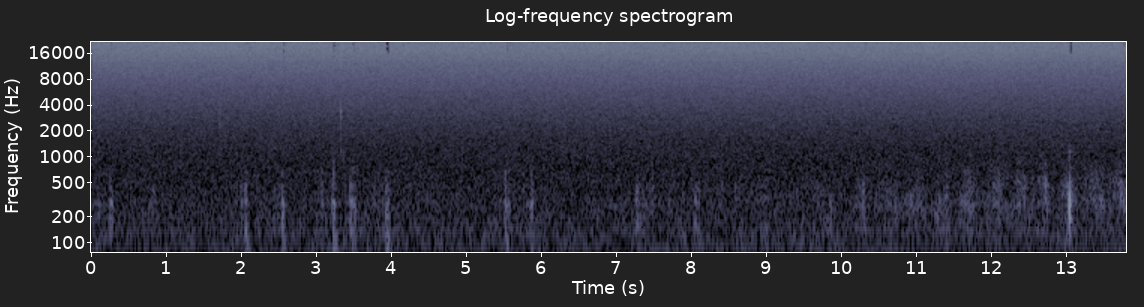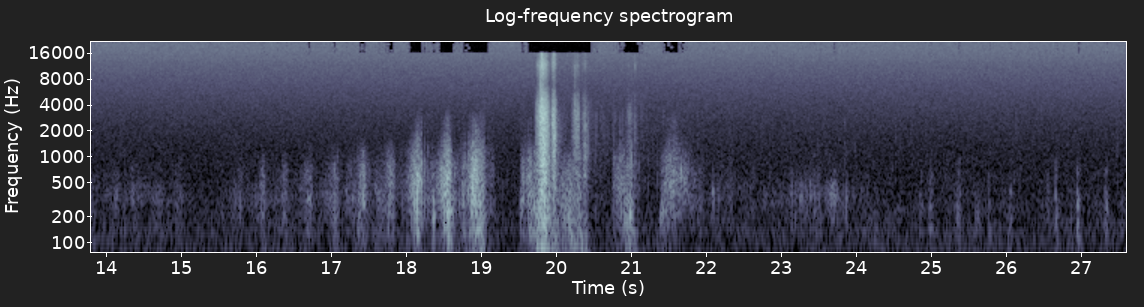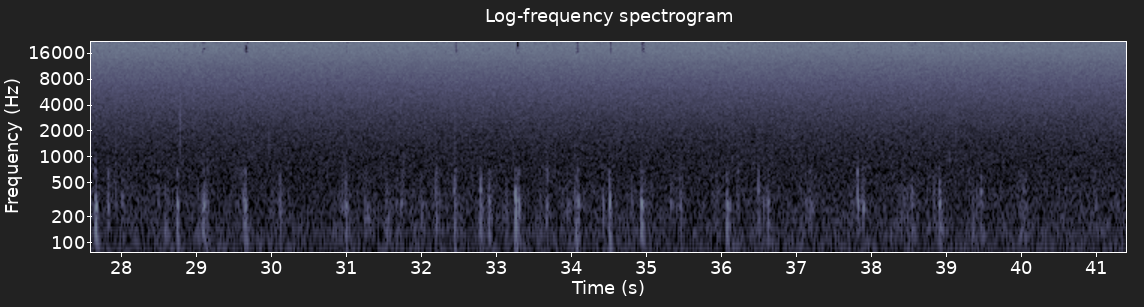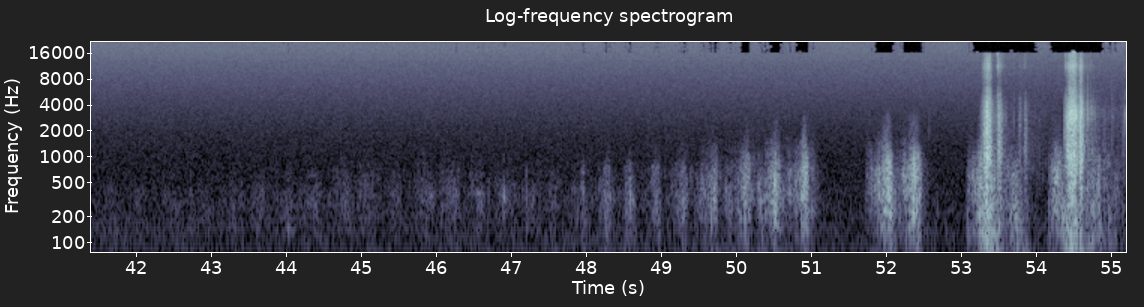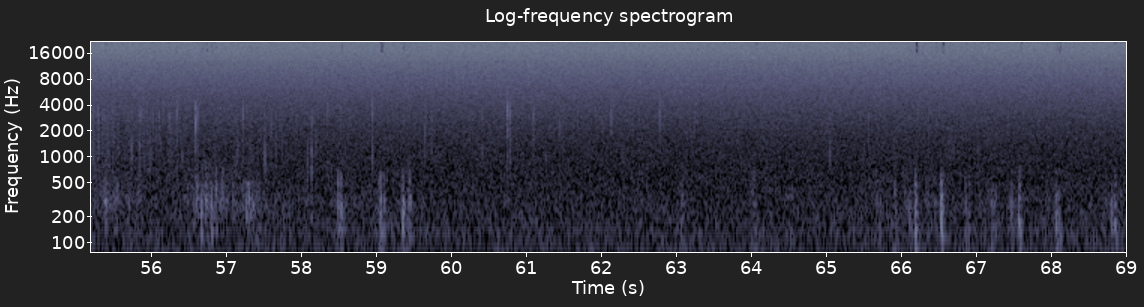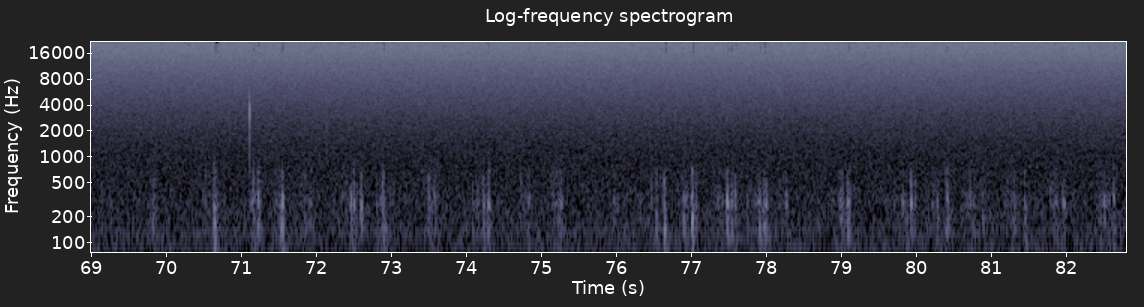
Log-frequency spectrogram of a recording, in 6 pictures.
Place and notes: Bourguignons, France - Mole digging
This strange recording is simply a mole digging a tunnel. I saw a mound moving, so walking very cautiously, I put a contact microphone into the mound... and I heard it was working. Great ! As this, you can hear it digging (very deaf small sound) and after pushing the clay outside (noisy clay movements). And again and again and again. At the end of the recording, the microphone made a jump into the mound, collapsing !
